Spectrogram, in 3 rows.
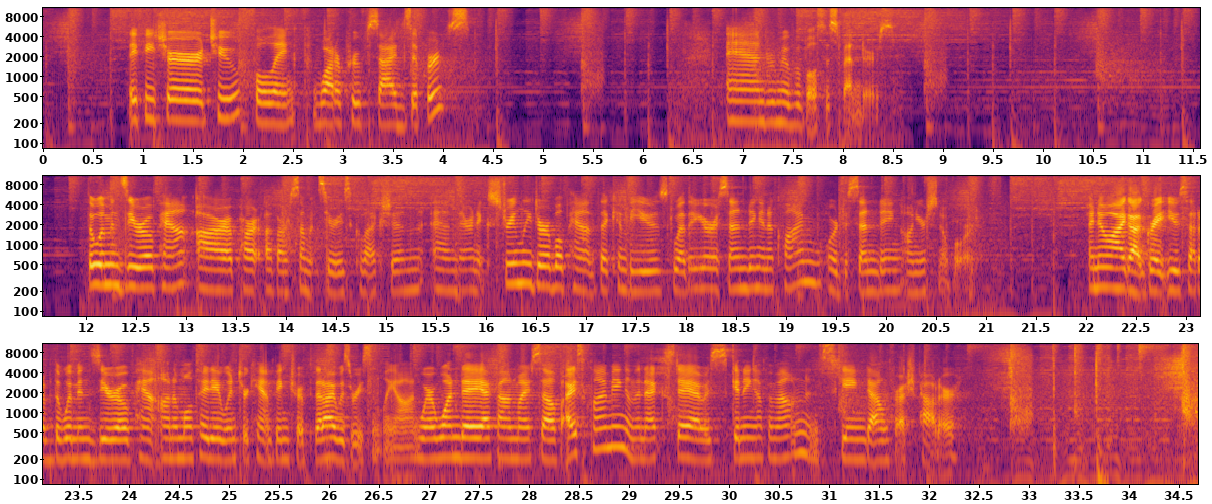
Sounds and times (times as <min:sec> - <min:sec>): Music: 0:00.0 - 0:34.6
Speech: 0:00.9 - 0:04.2, 0:06.8 - 0:08.5, 0:12.0 - 0:20.9, 0:22.0 - 0:32.4.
